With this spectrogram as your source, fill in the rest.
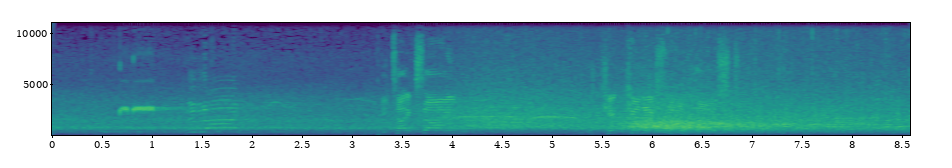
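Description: A large crowd roars steadily in a stadium, swelling louder for a moment.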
